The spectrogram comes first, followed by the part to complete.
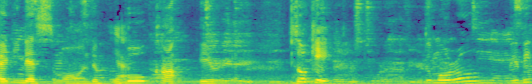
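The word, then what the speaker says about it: Bo-Kaap: Boca. That's how it's pronounced.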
